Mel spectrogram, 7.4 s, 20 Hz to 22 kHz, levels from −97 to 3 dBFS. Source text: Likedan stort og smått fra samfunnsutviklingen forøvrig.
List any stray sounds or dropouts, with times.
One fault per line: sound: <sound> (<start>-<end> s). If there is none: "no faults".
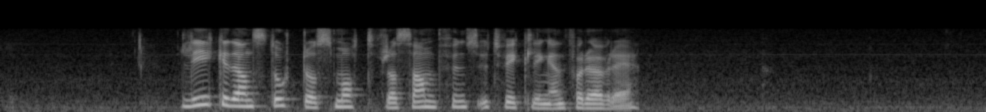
no faults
